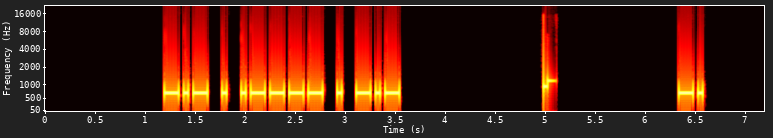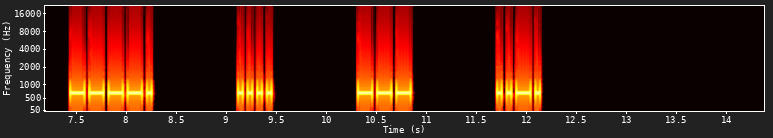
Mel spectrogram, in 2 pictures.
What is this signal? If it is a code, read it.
Morse code, heard as a keyed tone, about 25 wpm, spaced as for 13 wpm, 700 Hz. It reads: KE1EK N9HOF
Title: USA Call Signs - 5 Characters - 6x Character Spacing - 25wpm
